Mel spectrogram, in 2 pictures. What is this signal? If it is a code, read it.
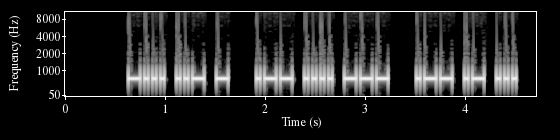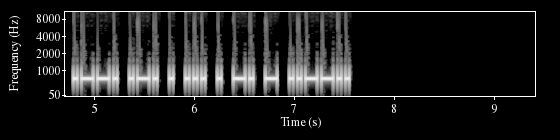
Morse code, heard as a keyed tone, about 32 wpm, 700 Hz. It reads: BUT WHO WAS PRESENT?
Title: Sentences from Top 1000 Words - Review Part 5 - 30wpm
